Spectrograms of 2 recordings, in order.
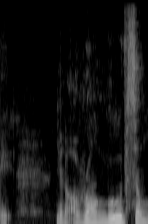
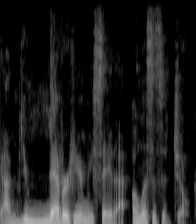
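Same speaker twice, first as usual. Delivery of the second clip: ordinary talk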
